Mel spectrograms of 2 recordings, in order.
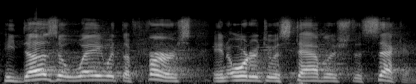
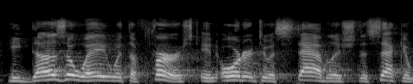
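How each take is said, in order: First: It is said a little bit louder. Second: It is said at a normal volume.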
